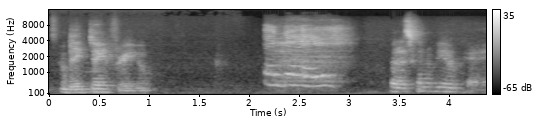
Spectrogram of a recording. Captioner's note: baby coos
